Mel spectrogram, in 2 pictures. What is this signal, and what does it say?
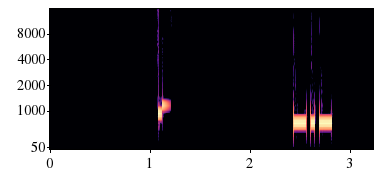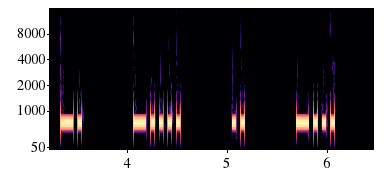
Morse code, heard as a keyed tone, about 28 wpm, spaced as for 13 wpm, 700 Hz. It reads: KN6IB
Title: USA Call Signs - 5 Characters - 4x Character Spacing - 28wpm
